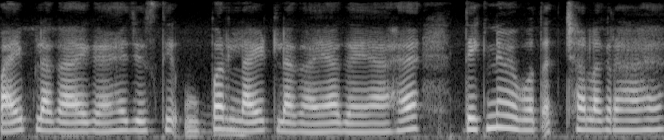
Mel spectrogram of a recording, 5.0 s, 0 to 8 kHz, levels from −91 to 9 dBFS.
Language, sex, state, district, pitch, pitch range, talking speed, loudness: Hindi, female, Uttar Pradesh, Jyotiba Phule Nagar, 210 Hz, 195-225 Hz, 205 wpm, -16 LUFS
